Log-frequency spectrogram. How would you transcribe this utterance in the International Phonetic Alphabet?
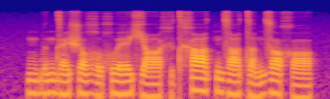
m b ə˨˩˦ n d æ˨˩˦ ʃ ɒ˨˩˦ ʁʷ ə˩ χʷ ɛː˨˩˦ ç ɑː˩ x ɪ˩ t x ɑː˥˧ t n z ɑ˨˩˦ t ɑ˩ n z ɒ˥˩ x ɒ˩

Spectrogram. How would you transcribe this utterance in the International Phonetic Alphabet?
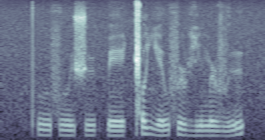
pʰ uː f uː y̯ ʃ ʉː k͡p eː ǁ o ʎ e u̯ f ʉ ɭ ɦ i m ɵ ɭ v ɨ

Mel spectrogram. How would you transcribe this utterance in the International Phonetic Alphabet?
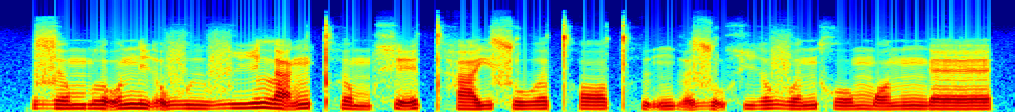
z ə˧ m l o̰˧˥ n ḭ˧˨ ə̯ v ɨ˨˩ v i˨˦ l a̰˧˥ ŋ t̪ʰ ə˧˩ m x ḛ˧˥ t̪ʰ a˨˦ j s u˨˦ ə̯ t̪ʰ ɔ˧ t̪ʰ ɨ̰˧˨ ŋ ɨ̰˧˨ ə̯ z ṵ˧˨ x i˨˦ ə̯ v ə˨˦ n x o˨˦ m ɔ˨˦ n ŋ ɛ˧

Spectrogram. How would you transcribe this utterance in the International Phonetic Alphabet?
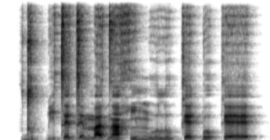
d u˧ k͡p i˨ t ɛ˧ d ɛ˨ m a˨ d ã˧ h ĩ˦ m u˦ l u˦ k ɛ˧ k͡p o˦ k ɛ˧

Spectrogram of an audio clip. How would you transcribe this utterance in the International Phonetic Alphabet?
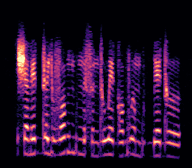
ʃ a ɳ ɛ ɡ d ɜ j ʊ v ɔ ɡ m b ʊ ŋ ə s ʊ n d ʊ w ɛ ɡ ɔ ɡ w ɤ m b u ɡ͡b ɛ d ɤ

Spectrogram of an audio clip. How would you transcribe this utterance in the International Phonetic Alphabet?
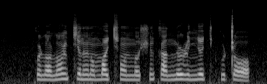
k ɔ ɳ ɑ ɳ ɑ̃ ɭ c ə ɾ ə̃ ɾ ɔ̃ m ɑ cʰ ɔ̃ n ɔ ʃ ə̃ k a n ə˞ ɭ ə ɲ ɑ c kʷ a ʈ ɔ

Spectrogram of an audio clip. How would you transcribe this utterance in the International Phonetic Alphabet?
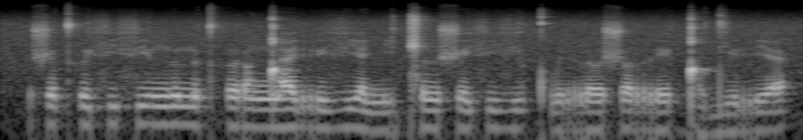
ʃ ɘ t̪ʰ ɯ fʲ ɯ fʲ ɤ ŋ ɯ n̪ ə t̪ʰ ɤ ɾ ɔ ŋ͡ǃ æ rʲ ɤ vʲ æ nʲ æ ǁ ɯ ʃ e fʲ ɯ vʲ ɘ kʷʼ e r ɤ ʃ ɔ r e ɡ͡ǃ æ dʲ ɤ rʲ æ

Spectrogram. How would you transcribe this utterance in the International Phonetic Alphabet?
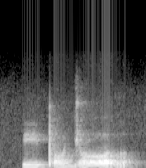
y pʼ ɔ ɡʲ ɔ r

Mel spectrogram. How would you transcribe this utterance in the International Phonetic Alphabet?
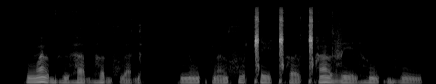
ŋʷ ã˧˥˧ l bʱ ɯ˧˩ ɦ a˧˩ bʱ ʌ˧˥˧ ɡ xʷ a˧˩ ɡ | n ũ˨˩˦ kʷʰ ã˨˩˦ l xʷ ʌ˥˨ ǁ eː˧˩ ǁʰ ʌ˨˩˦ l ǁʰ ã˧˥˧ l v eː˧˩ l ɦ ũː˧˩ kʷ bʱ uː˧˩

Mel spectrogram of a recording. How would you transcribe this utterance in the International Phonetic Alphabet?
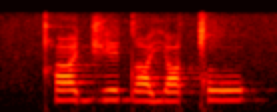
qʰ æ˧ d͡ʒ e˧ d ɑ˨ j ɑ˨ ǀ o˧

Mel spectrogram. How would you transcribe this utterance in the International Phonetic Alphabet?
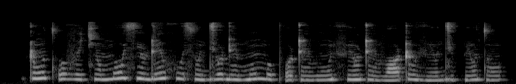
ʈ õ tʼ o v e t͡ɕ õ m o sʲ ũ ɖ e xʷ i s ũ dʲ o ɖ ẽ m ũ m o pʼ o ʈ ẽ v ũ fʲ õ ʈ ẽ v ɒ ʈ u vʲ ũ dʲ u pʲ õ t õ

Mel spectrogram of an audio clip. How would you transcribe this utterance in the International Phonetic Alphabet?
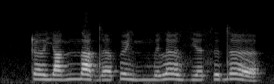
ʈ ɜ j a nː a d ɜ p ø lʲ mː ɪ l ɜ l zʲ ɜ s ɯ d ɜ

